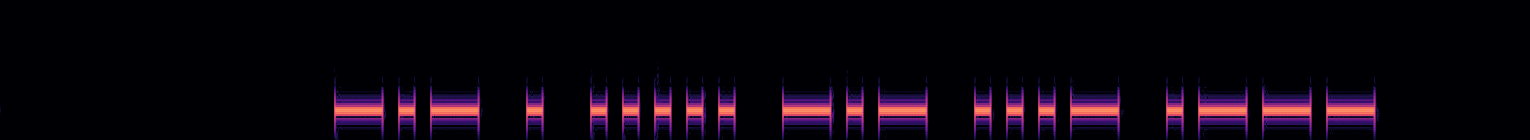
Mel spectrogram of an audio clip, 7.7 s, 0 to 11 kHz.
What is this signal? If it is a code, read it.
Morse code, heard as a keyed tone, about 15 wpm, 700 Hz. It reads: KE5KVJ
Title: USA Call Signs - 6 Characters - Repeated 3x - 15wpm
